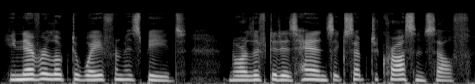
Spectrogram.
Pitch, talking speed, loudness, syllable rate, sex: 205 Hz, 190 wpm, -18 LUFS, 4.9 syllables/s, female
